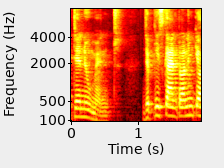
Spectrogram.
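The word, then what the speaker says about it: denouement: the correct pronunciation of this word is डेन्यूमेंट, और ये word इसलिए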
